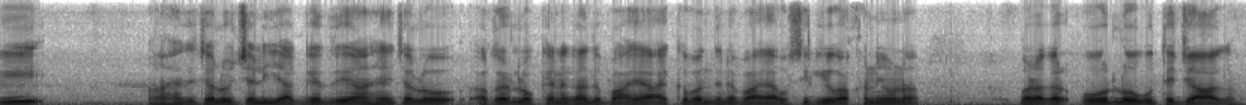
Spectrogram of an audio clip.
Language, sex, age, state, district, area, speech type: Dogri, male, 30-45, Jammu and Kashmir, Jammu, rural, spontaneous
